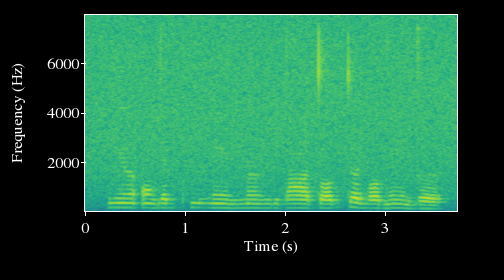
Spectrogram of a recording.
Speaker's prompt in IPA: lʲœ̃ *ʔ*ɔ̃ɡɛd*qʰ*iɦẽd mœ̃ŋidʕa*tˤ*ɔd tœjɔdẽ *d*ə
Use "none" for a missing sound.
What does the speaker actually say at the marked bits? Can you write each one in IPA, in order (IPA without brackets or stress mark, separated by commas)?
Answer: ʔ, pʰ, t, ɡ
